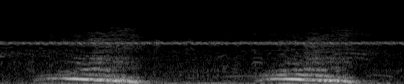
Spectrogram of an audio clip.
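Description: lion roaring

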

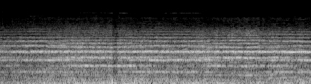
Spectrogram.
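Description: ambulance sirens

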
